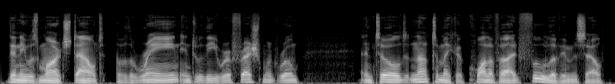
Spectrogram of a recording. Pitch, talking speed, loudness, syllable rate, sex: 95 Hz, 215 wpm, -18 LUFS, 5.5 syllables/s, male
